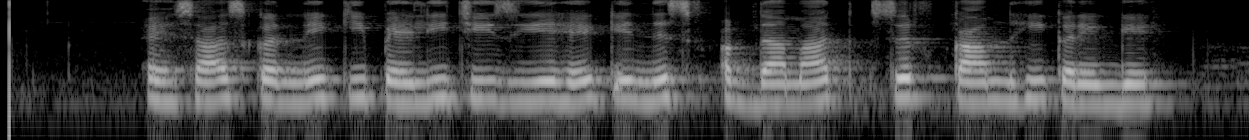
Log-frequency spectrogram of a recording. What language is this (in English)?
Urdu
